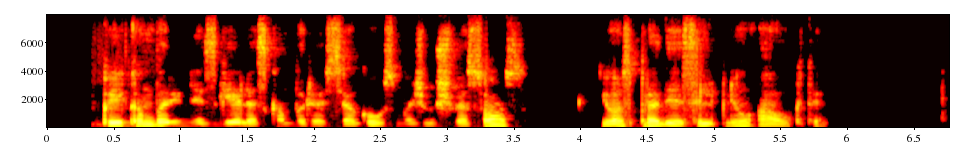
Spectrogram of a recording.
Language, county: Lithuanian, Panevėžys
